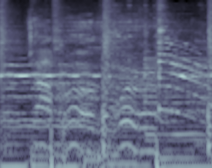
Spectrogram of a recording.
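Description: Live blues sextet playing an instrumental passage. Drums strike about twice a second over a steady bass line, while high melodic lines glide and bend in pitch, typical of slide playing on lap steel or dobro.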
